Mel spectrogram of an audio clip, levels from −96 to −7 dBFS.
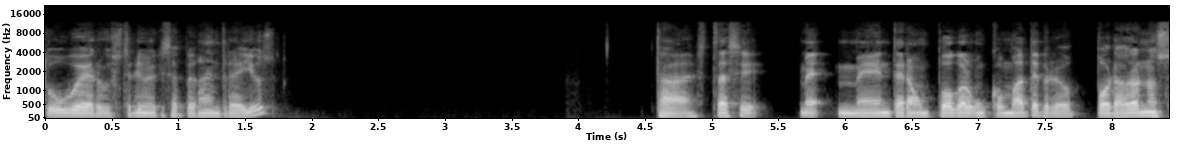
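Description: Nothing in this bit of speech trips anything up, so there aren't any technical faults to walk through here.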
